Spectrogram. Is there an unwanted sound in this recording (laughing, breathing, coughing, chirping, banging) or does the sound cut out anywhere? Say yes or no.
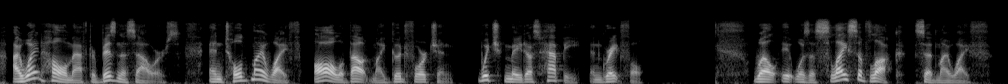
no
